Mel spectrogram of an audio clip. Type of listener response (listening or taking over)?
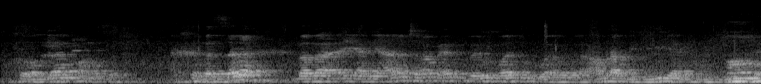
taking over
